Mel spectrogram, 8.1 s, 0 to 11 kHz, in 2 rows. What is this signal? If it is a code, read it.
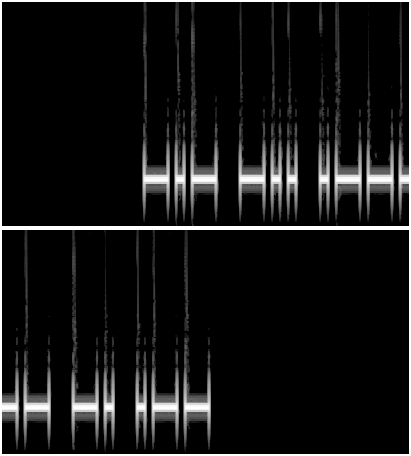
Morse code, heard as a keyed tone, about 15 wpm, 700 Hz. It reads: KD1NW
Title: USA Call Signs - 5 Characters - Repeated 3x - 15wpm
